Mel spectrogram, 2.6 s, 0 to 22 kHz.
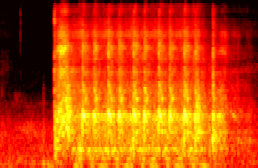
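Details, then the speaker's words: Abandoned 2002 Aprilia SL1000 Falco V-twin (about 3,500 miles, sat 21 years) cranks on a jumper with a steady chug of about eight compression pulses a second but never fires; no sound from the fuel pump, which the owner suspects. "Let's try this again. I'm not getting nothing from the fuel pump. Nothing at all. At least the engine is turning over."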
